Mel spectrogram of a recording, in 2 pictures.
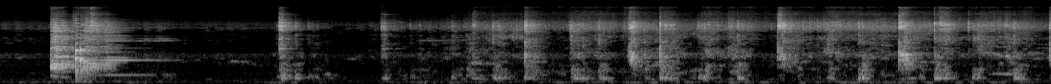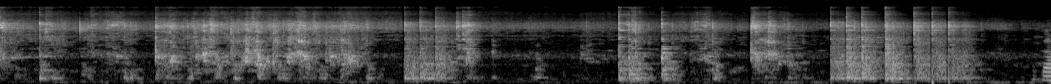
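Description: Turmeric-and-salt marinated prawns are tipped into masala in a cooking pot for prawn biryani, with repeated metallic clinks and knocks of a utensil against the pot over a bright, steady sizzle.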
